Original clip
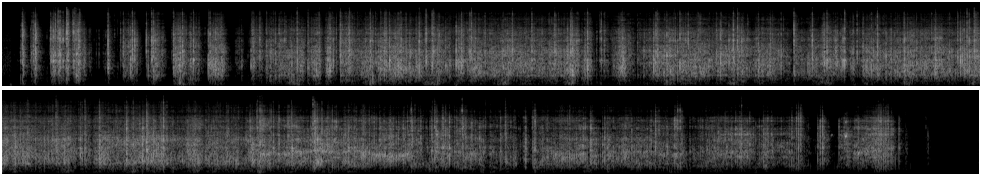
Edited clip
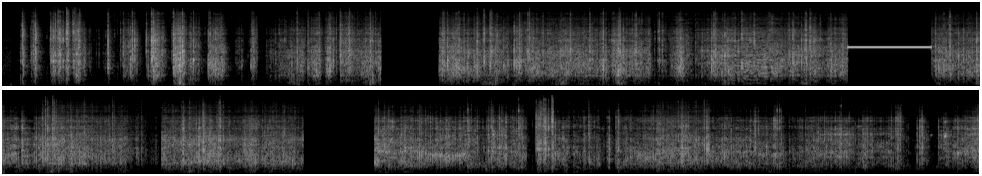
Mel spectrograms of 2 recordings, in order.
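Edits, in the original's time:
0.39–0.66 s: copy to 14.46 s
1.48–1.83 s: gain +6 dB
2.56–3.07 s: fade in
3.79 s: insert silence 0.58 s
5.38–5.91 s: reverse
6.70–6.99 s: stretch 1.5×
7.73–8.57 s: bleep 2.4 kHz -18.5 dBFS
9.08–9.61 s: swap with 15.49–15.86 s
10.14–10.81 s: fade out
12.23–12.94 s: mute

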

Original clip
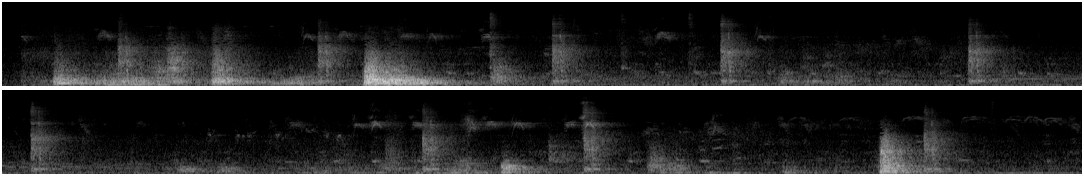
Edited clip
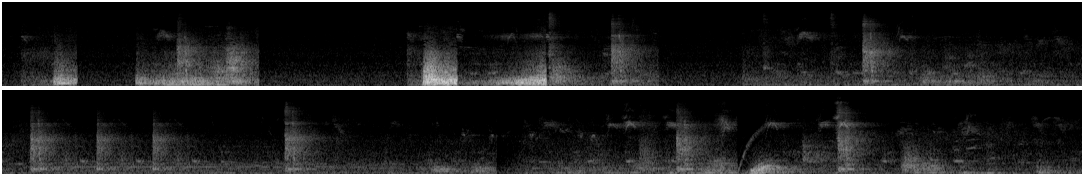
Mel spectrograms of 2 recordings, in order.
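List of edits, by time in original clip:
0.75 s: insert room tone 0.59 s
1.98–3.46 s: room tone
3.96–4.85 s: reverse
5.98 s: insert room tone 0.83 s
9.77–10.33 s: loop, 3 plays
13.21–13.62 s: fade in equal-power, from -17 dB
15.61 s: tape start 0.31 s

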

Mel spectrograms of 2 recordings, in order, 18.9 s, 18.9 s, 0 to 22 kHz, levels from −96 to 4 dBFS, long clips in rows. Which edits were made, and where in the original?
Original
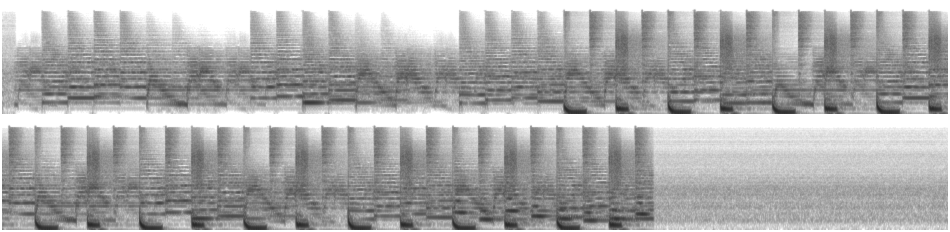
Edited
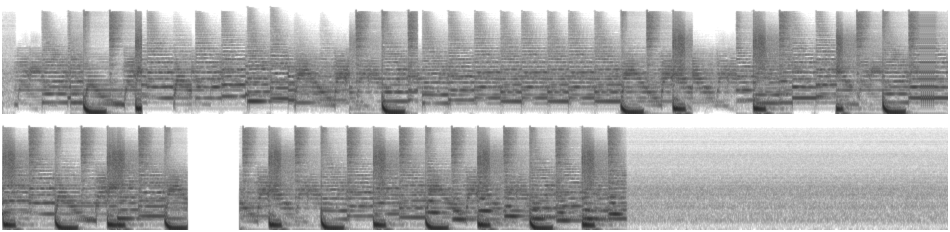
0.68–1.12 s: swap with 7.57–8.28 s
1.62–2.44 s: delete
2.98–3.47 s: speed 114%
4.08–4.52 s: swap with 6.33–7.01 s
5.09–5.56 s: loop, 3 plays
9.11 s: stutter 0.02 s, 8 plays
10.41–11.40 s: delete
12.10 s: insert silence 0.52 s

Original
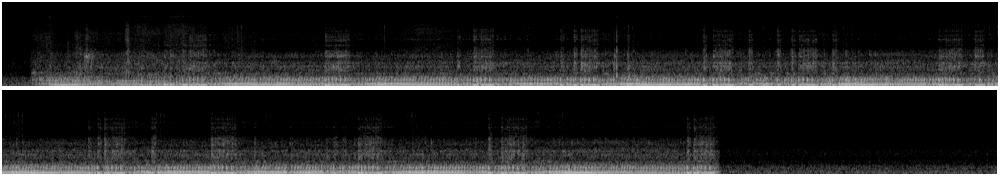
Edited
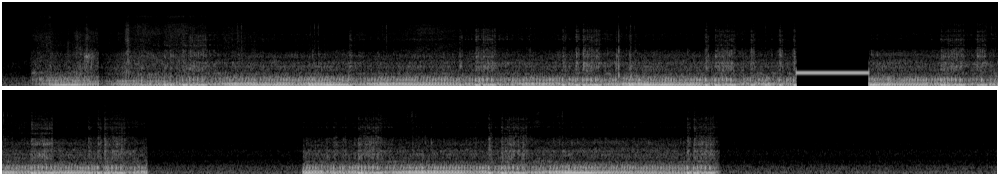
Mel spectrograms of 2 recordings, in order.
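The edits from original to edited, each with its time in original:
0.97–1.22 s: fade in, from -17.5 dB
3.06–3.45 s: swap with 10.06–10.47 s
7.92–8.65 s: bleep 636 Hz -23 dBFS
11.41–12.97 s: room tone

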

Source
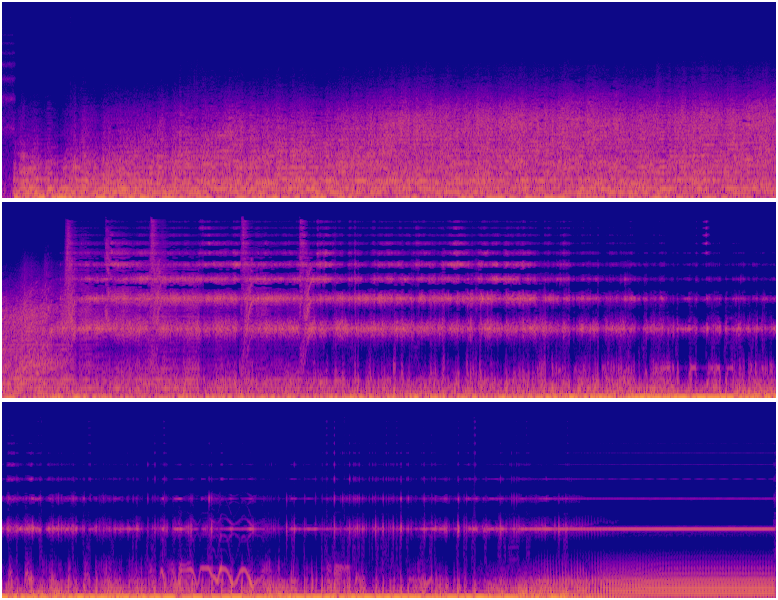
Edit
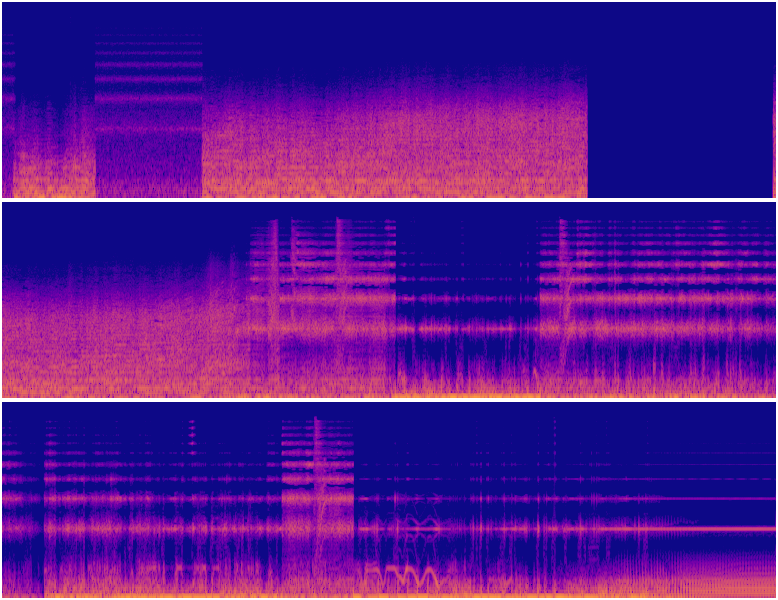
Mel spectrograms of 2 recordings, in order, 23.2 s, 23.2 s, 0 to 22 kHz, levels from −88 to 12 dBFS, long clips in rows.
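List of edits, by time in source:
0.94–2.01 s: room tone
5.86 s: insert silence 1.86 s
8.37–8.66 s: reverse
9.82–10.53 s: swap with 15.69–17.14 s
12.20–13.31 s: fade out
18.31–19.37 s: delete

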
